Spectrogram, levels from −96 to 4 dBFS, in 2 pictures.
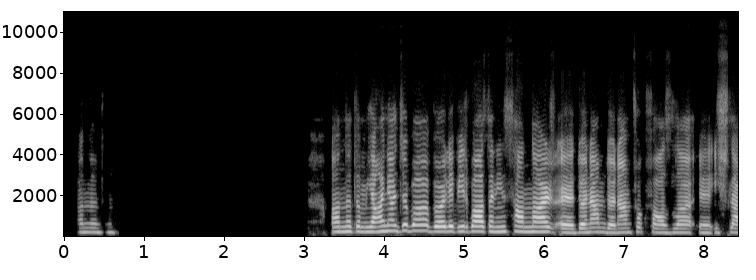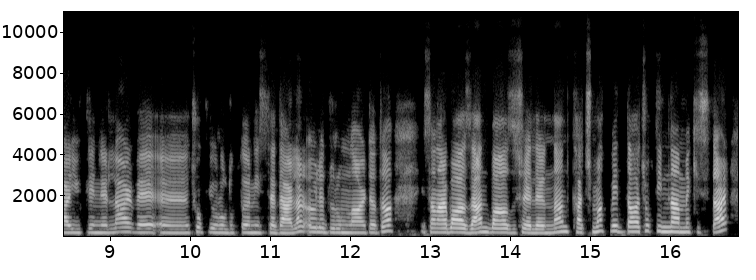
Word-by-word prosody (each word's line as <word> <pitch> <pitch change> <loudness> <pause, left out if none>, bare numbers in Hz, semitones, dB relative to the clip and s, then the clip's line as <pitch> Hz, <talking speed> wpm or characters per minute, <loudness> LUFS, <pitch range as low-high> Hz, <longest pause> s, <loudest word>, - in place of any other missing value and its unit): Anladım. 205 -2 -12 2.7
Anladım. 235 +1 -2
Yani, 240 +3 +2
acaba, 280 -1 -1
böyle, 245 0 +3
bir, 245 0 -3
bazen 245 -1 +3
insanlar, 240 0 +3
eee, 190 -3 +2
dönem 215 +1 +1
dönem 200 +2 0
çok 220 +1 -12
fazla, 195 -1 -3
eee, 185 -1 -4
işler 195 -1 -1
yüklenirler 190 +4 -4
ve, 195 - -2 0.2
eee, 180 -1 -4
çok 220 -3 -11
yorulduklarını 185 -1 -6
hissederler. 180 +4 0
Öyle 215 -3 -4
durumlarda 190 -1 -2
da 265 +3 +2 0.3
insanlar 205 -1 +3
bazen 205 +1 +4
bazı 195 -2 +2
şeylerinden 185 +4 0
kaçmak 235 +5 -3
ve 265 -5 -3
daha 235 0 +4
çok 270 +2 -10
dinlenmek 230 -3 +2
ister. 210 +9 +3
210 Hz, 120 wpm, -20 LUFS, 190-235 Hz, 2.7 s, bazen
